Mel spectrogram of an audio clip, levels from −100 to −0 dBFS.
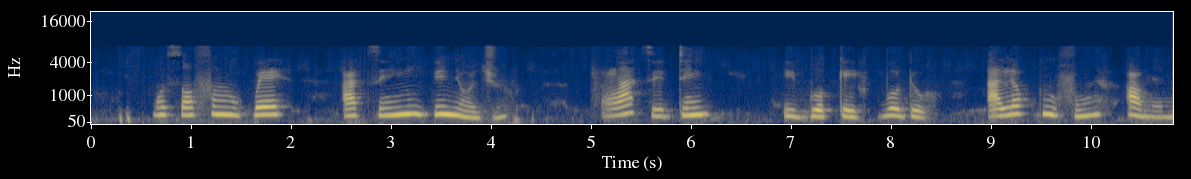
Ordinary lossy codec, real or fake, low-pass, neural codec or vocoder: MP3, 48 kbps; fake; 7.2 kHz; codec, 16 kHz, 2 kbps, X-Codec, HuBERT features, trained on LibriSpeech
